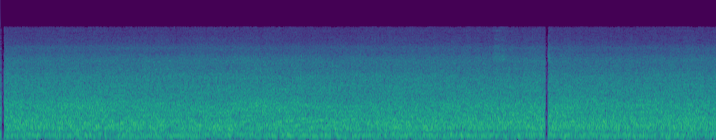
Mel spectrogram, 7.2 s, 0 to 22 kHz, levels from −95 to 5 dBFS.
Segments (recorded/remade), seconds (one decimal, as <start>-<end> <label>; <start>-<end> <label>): 0.0-1.1 recorded; 1.1-3.8 remade; 3.8-7.2 recorded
